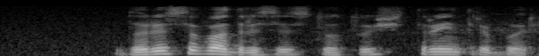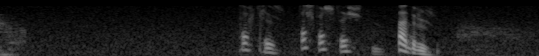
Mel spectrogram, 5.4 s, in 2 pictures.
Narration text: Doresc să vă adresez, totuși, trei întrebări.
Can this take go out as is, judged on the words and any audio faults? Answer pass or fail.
fail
